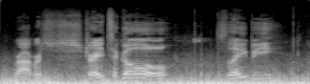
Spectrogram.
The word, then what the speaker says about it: Slainte: I thought it was Slagby. Right? Come on, Jason. Don't do me like this. Give me the phonetic spelling. I'll give you $1. $2. Dono finds me amusing. How about that? So just checking in from the other game, MSI is leading Baltimore City, still 1-0, the 51st minute. Here back, Slainte. Oh, it's Slainte. There's no why.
